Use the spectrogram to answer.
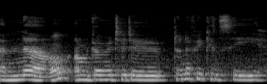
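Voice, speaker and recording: Over noticeable background noise, a woman speaks at a medium pitch and moderate pace in monotone, flat intonation. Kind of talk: casual makeup review to camera. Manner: a bit halting.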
